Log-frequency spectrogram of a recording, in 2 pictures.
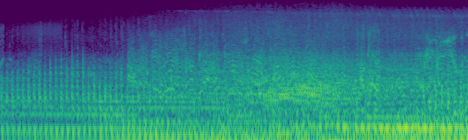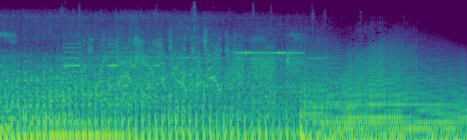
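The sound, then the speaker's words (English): A helicopter on a mission in Afghanistan roars loudly, its rotor churning steadily for the whole stretch, with a dense rumbling drone and some higher mechanical whine mixed in. “was headed out on a mission in Afghanistan when the helicopter she was flying in went down.”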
